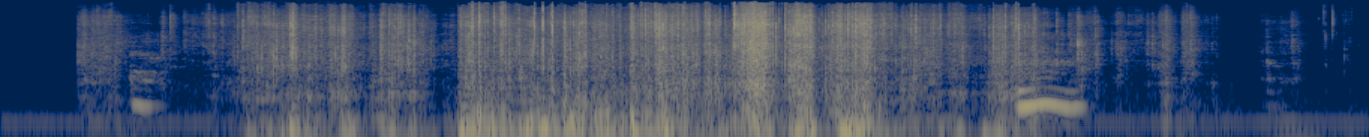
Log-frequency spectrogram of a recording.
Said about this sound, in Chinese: 好像还有包装要拆开啊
